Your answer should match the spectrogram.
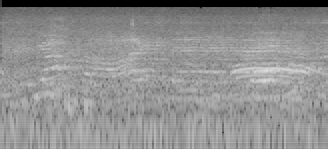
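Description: Children's voices chattering and calling, with a high-pitched voice rising and falling near the end.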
